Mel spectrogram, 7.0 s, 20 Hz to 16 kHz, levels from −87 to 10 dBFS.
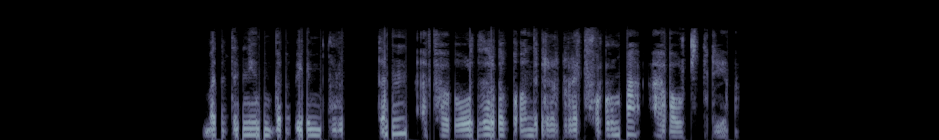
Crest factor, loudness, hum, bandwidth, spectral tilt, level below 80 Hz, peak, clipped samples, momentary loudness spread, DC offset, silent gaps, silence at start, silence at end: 24 dB; -32 LUFS; none; 7.8 kHz; -5.5 dB/octave; -62 dBFS; -12 dBFS; under 0.1%; 7 LU; under 0.1%; 2.61-2.82 s; 1.5 s; 1.6 s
